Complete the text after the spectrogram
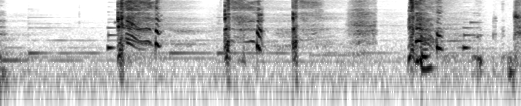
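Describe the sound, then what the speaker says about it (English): A video game character coughs in a series of harsh, separate bursts, about five or six rough coughs with short pauses between them, heard close and fairly quiet over a faint steady background tone. "How long have you had that cough, Tonya?"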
